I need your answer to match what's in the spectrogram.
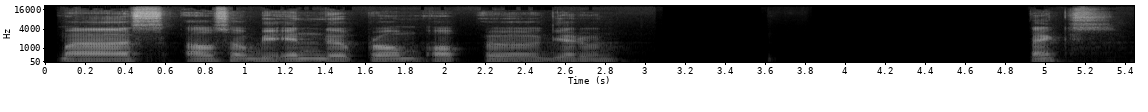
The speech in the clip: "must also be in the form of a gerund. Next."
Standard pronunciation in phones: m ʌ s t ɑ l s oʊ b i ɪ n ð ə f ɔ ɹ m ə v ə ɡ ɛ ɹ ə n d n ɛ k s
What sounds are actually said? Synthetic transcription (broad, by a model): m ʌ s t ɑ l s oʊ b i ɪ n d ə p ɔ m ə f ə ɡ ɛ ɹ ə n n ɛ k s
